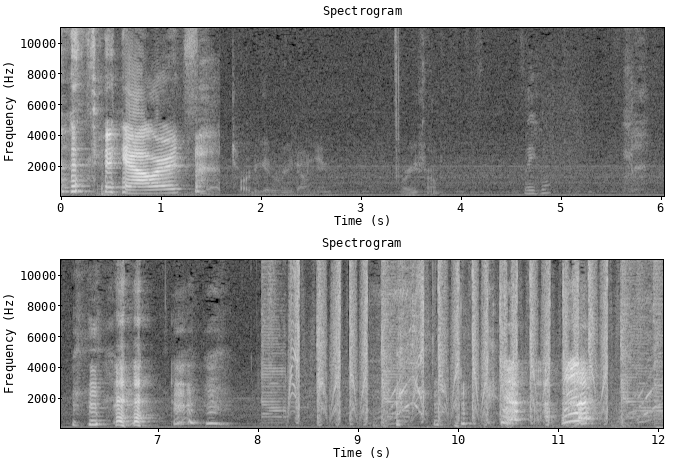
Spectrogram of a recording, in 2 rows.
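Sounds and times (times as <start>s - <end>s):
party music track: 8.0s - 12.0s
turntable scratching: 8.0s - 12.0s.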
